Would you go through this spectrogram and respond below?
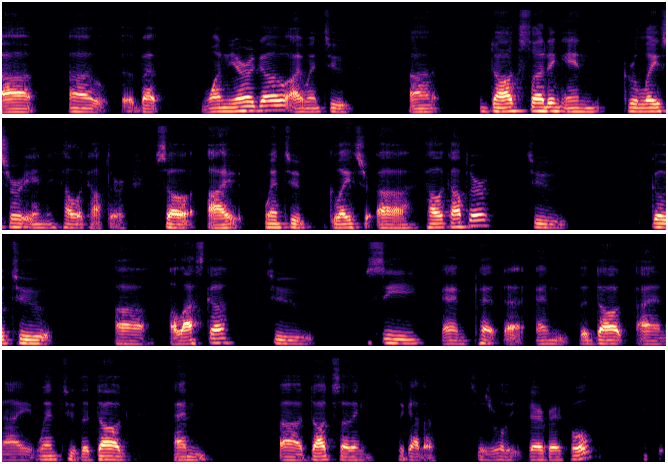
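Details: Adult with aphasia after a stroke, with difficulty with names, letters, spelling, reading and writing, walking again after physical therapy and speech therapy; aphasia.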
